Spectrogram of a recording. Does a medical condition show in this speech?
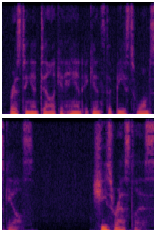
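No.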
